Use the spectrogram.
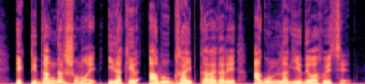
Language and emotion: Bengali, neutral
